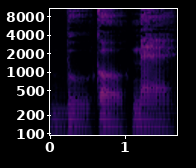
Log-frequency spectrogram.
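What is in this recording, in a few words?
"bukome", concatenated syllables; Affixing experiment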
